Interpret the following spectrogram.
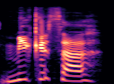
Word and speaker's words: Mikasa: Mikasa there we go I said it right Mikasa I am just simply Mikasa foreign thank you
